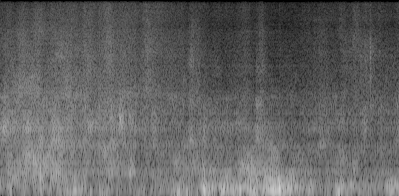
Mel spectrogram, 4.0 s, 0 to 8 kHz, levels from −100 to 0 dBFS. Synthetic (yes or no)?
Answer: yes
